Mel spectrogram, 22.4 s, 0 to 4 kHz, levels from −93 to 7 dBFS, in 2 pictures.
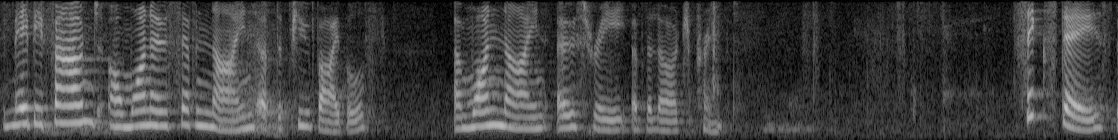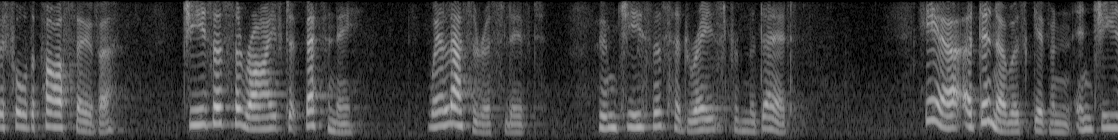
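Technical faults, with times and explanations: No technical faults are audible.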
